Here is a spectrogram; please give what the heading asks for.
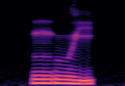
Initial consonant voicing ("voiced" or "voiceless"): voiced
